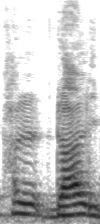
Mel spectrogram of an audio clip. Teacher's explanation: 칼날은 뒤에 것만 바뀌네. 칼랄이 되겠지.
